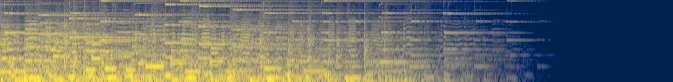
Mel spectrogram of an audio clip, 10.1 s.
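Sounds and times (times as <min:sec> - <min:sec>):
little melody: 0:00.0 - 0:07.3.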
